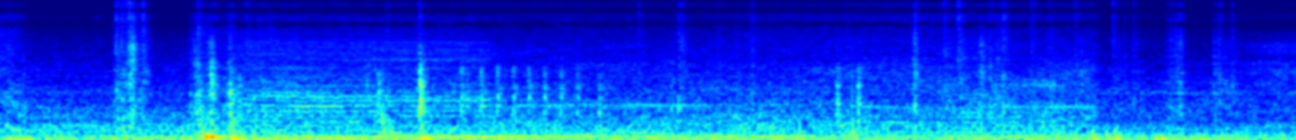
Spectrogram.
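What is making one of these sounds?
An electric motor whirs as a convertible soft top folds open.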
